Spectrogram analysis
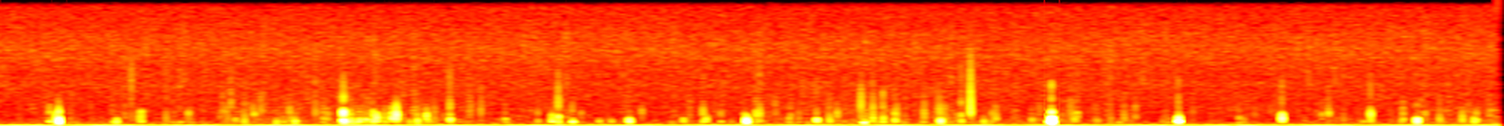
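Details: Person's stomach growling after eating Chinese food and drinking water; low steady rumble with scattered soft gurgles and pops, ordinary borborygmi after a meal.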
